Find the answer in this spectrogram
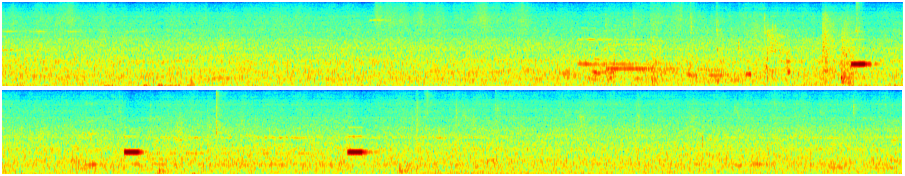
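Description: Checkout register beeping: three short, identical electronic beeps about two seconds apart over the steady hum of a convenience store.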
